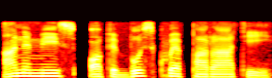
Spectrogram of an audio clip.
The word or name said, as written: animis opibusque parati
